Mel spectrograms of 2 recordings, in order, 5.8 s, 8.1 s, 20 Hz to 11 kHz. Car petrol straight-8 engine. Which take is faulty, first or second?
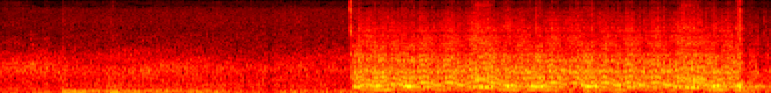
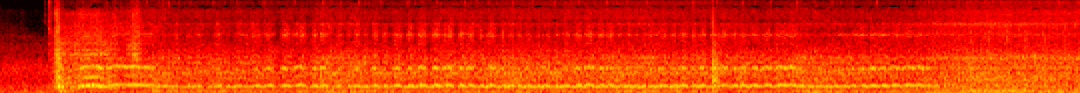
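first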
